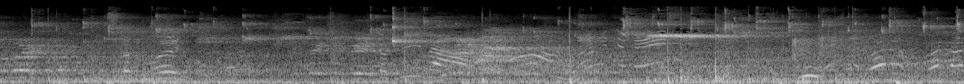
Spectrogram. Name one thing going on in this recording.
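Young players shout to each other in an echoing gym.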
